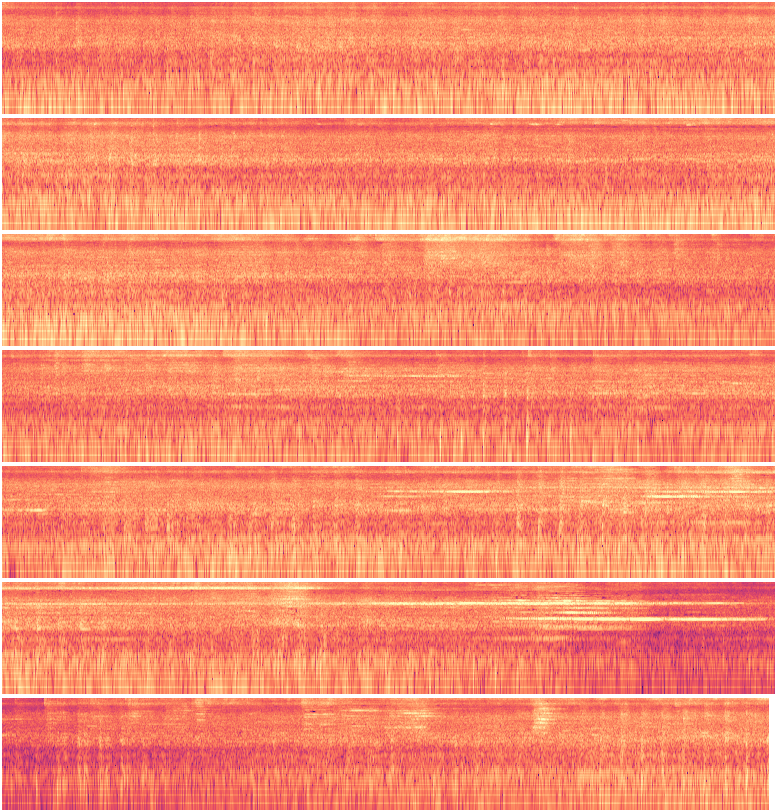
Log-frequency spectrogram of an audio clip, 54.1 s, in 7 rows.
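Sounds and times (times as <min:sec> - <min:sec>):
steel wheels rumbling on rail: 0:00.0 - 0:54.0
high-pitched wheel squeals: 0:25.4 - 0:28.1, 0:34.6 - 0:46.5.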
